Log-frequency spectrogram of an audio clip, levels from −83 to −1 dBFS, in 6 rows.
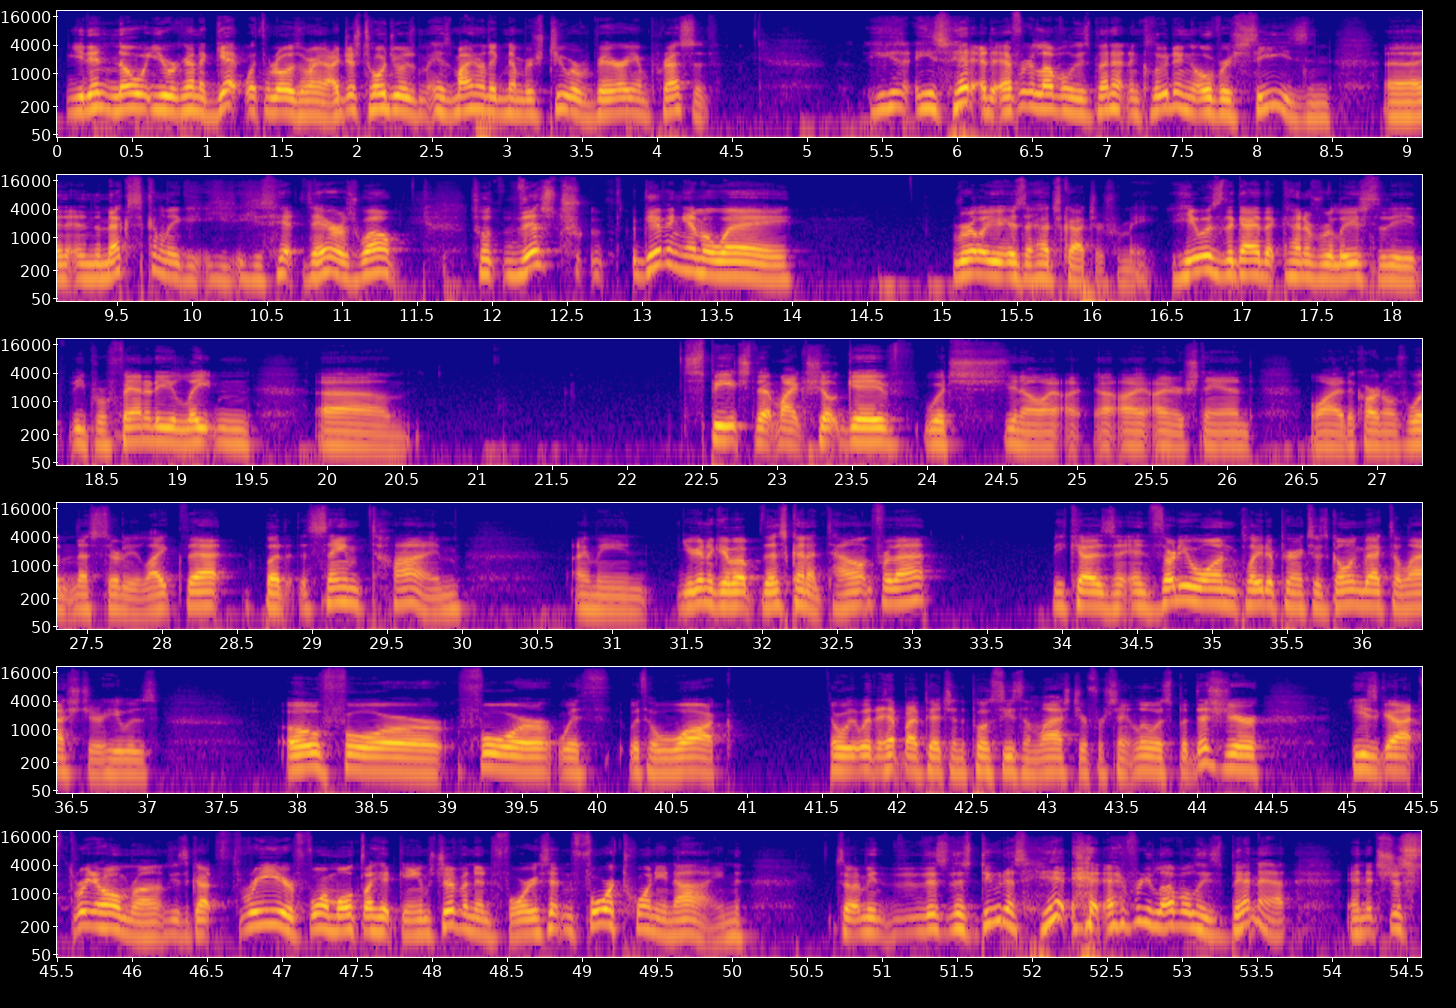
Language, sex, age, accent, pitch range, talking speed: English, male, 20-39, American, 125-165 Hz, 200 wpm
